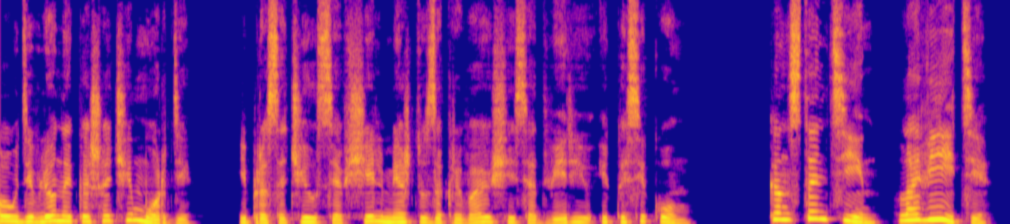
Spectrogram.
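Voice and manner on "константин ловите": high, louder call across the room; shout. A narrator's reading. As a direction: yell for him to catch it. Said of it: "выкрикнула я". (громкий высокий выкрик)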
